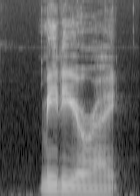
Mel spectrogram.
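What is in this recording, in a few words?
"meteorite", US English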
